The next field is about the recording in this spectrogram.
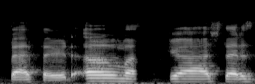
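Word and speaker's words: Beathard: entire year like CJ beat hard haha so I'm like how do you actually pronounce it okay it's battered oh my gosh that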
